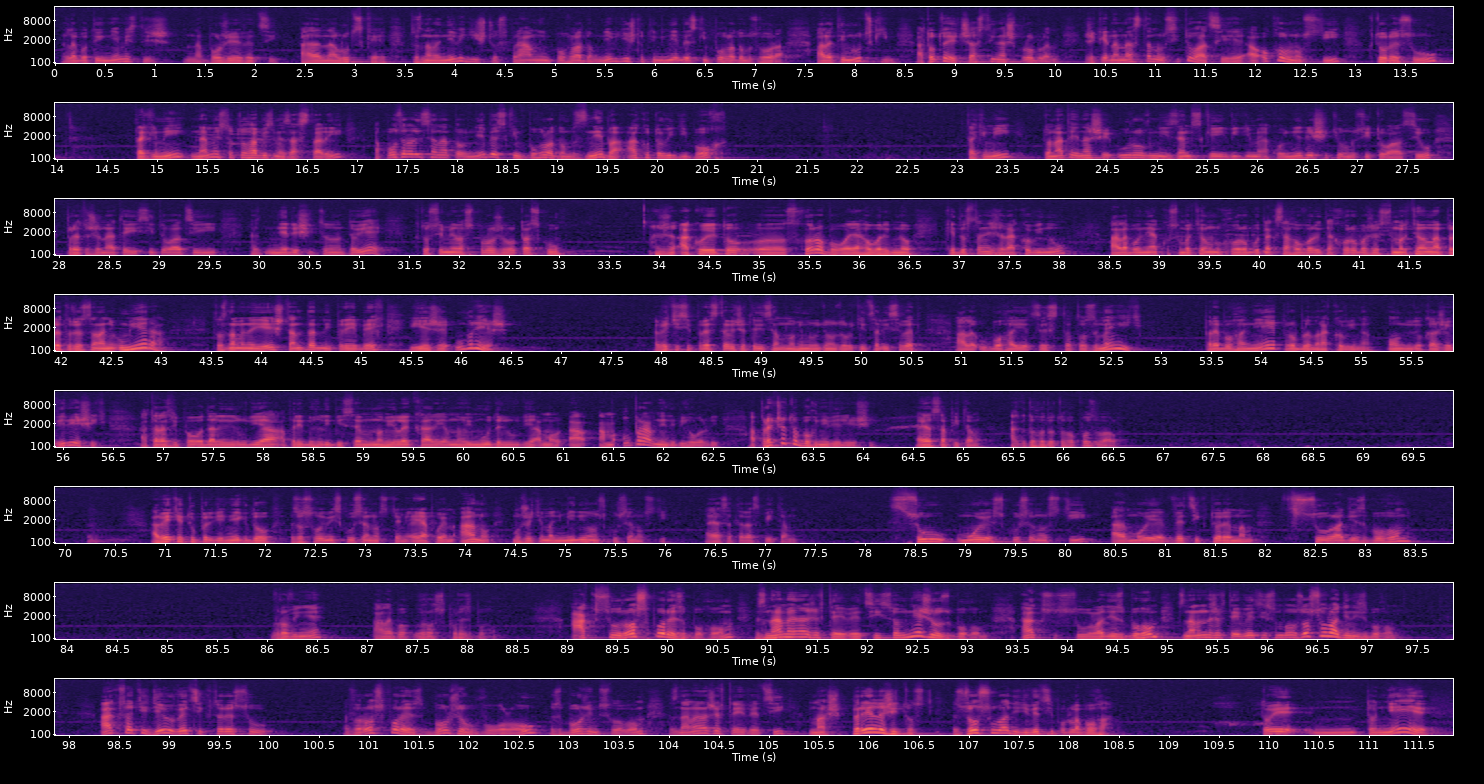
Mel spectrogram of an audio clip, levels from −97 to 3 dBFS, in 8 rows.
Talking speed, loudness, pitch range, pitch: 155 wpm, -38 LUFS, 105-140 Hz, 120 Hz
